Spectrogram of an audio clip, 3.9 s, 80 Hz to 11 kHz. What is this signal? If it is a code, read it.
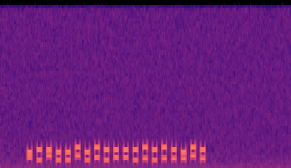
DTMF, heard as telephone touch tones, dialled by machine, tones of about 60 ms. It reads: 72011#19288262654#5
